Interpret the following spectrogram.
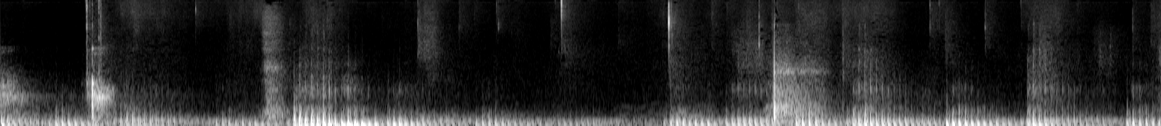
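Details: Bengal cat, a domestic pet, purring: a low, steady, pulsing rumble that swells and fades with each breath, with a few soft clicks and rustles between swells.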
